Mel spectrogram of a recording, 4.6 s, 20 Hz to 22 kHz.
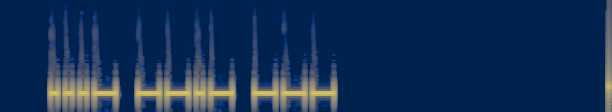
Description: Morse code, heard as a keyed tone, about 22 wpm, 700 Hz. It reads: VQO
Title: USA Call Sign Postfixes - 3 Letters 22wpm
